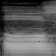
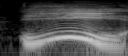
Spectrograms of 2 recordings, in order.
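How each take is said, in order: First: It begins with a plain 'ee' vowel, like ease. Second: It begins with a 'y' sound, like yeehaw. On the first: The speaker calls it right. "it's more of an ease as in ease of use" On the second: The speaker calls it wrong. "with a ye as in yeehaw"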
